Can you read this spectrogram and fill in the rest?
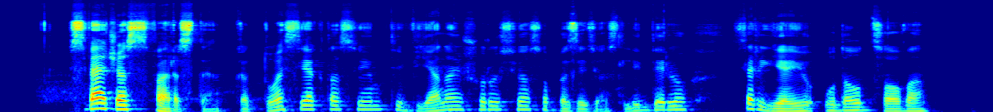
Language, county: Lithuanian, Vilnius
